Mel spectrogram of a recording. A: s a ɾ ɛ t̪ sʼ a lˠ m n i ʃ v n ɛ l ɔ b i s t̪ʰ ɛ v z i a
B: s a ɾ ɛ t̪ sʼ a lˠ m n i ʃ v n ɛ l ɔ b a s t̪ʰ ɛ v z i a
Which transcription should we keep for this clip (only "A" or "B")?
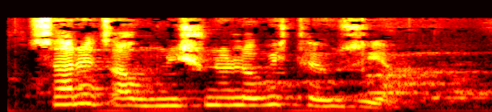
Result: A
